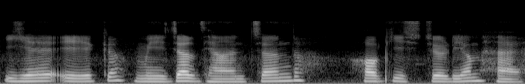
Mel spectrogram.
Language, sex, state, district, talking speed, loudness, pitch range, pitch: Hindi, male, Madhya Pradesh, Bhopal, 80 wpm, -20 LUFS, 130-155 Hz, 140 Hz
